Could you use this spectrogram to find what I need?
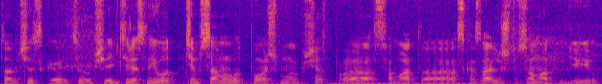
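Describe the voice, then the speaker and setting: At a moderate pace and with hardly any pauses, a man talks in a very deep, low pitch with ordinary pitch variation. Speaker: podcast host. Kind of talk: casual interview. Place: studio. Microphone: studio mic.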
